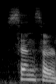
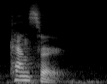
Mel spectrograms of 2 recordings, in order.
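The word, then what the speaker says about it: cancer: তাহলে এই শব্দের উচ্চারণ হচ্ছে সেন্সার নয় বা ক্যাঙ্কার নয়, এটার উচ্চারণ হচ্ছে ক্যান্সার।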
